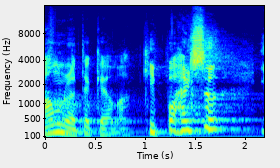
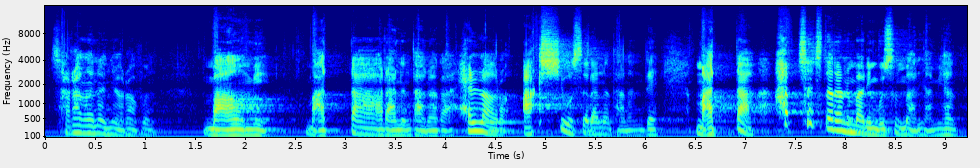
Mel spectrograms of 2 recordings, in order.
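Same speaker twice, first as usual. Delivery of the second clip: ordinary talk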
